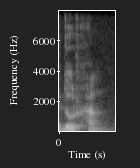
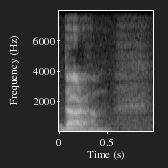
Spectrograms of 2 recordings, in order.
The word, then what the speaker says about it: Durham: Educado en el Colegio del Rey, en la Universidad de Durham, es que claro, si lo pronunciamos a la española sale una cosa rarísima, porque nadie dice Durham en inglés, Durham.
